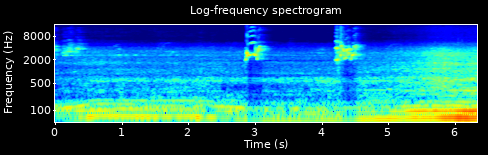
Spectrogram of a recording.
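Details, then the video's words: Lovebird ngekek used as a singing lure: two sharp, high chattering bursts about one and a half seconds apart, with low humming noise that grows louder toward the end. "Pancingan Lovebird malas bunyi, agar aktif Ngekek"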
